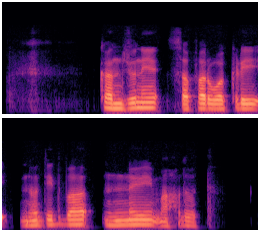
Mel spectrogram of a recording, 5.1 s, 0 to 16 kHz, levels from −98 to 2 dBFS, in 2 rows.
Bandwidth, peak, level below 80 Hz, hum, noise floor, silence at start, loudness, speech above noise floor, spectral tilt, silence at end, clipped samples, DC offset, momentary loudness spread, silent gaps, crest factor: 5.2 kHz; -4 dBFS; -54 dBFS; none; -72 dBFS; 1 s; -23 LUFS; 50 dB; -10.5 dB/octave; 0.65 s; under 0.1%; under 0.1%; 11 LU; 2.67-2.74 s; 20 dB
